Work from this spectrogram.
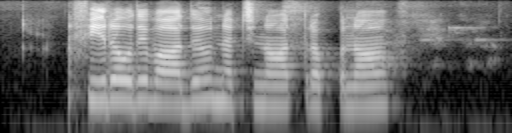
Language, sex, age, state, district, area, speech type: Dogri, female, 18-30, Jammu and Kashmir, Samba, rural, spontaneous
